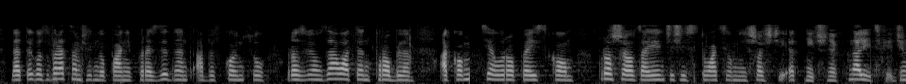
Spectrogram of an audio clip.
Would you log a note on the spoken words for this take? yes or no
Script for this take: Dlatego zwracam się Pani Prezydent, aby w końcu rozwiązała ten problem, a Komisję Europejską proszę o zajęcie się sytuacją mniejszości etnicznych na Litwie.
yes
